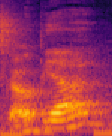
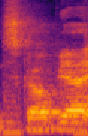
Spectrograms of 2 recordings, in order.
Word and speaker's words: Skopje: dev team is from I believe it's Skopje um I believe that's how they pronounce it I think that's how they pronounce this in Scopia it's this really cool upcoming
